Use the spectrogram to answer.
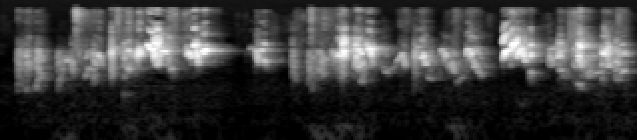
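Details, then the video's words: Pet budgerigars chattering in rapid, scratchy warbling phrases with short squawks, broken by a few brief gaps, close and clear indoors. "budgie sounds for pet birds"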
